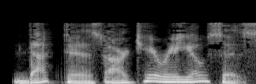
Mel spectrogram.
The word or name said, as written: ductus arteriosis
